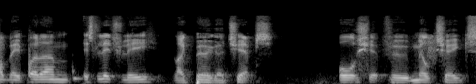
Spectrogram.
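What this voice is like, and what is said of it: Usual voice. Nothing is said of it.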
